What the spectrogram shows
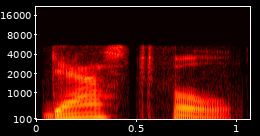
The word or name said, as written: ghastful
